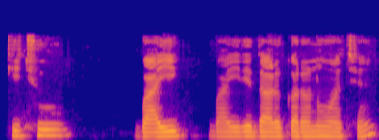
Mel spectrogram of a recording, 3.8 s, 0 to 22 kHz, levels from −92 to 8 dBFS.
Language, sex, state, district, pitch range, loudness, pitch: Bengali, male, West Bengal, Dakshin Dinajpur, 130-150 Hz, -19 LUFS, 135 Hz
